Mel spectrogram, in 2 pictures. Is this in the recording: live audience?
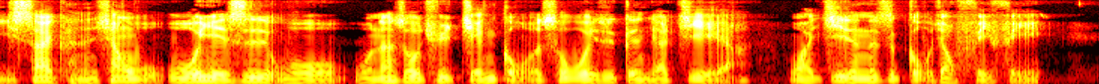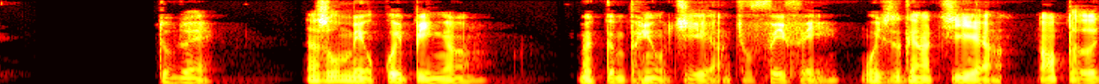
no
